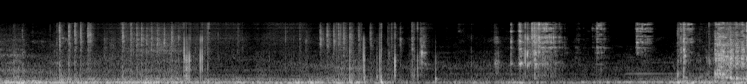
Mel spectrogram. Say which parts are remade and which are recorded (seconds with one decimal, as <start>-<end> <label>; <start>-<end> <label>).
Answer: 0.0-0.9 recorded; 0.9-5.4 remade; 5.4-7.5 recorded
